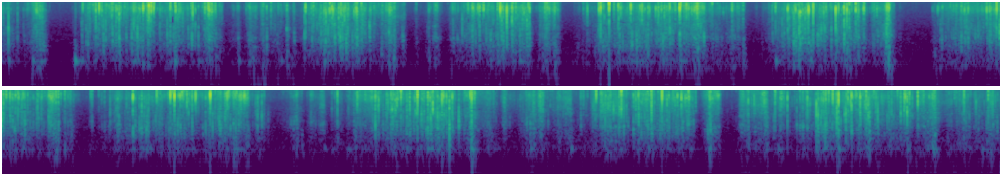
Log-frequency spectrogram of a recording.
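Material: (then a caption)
Slime, plastic. A palm-sized clear orange slime filled with purple and pink plastic star sequins is squeezed in one hand, then kneaded with the fingertips of both hands. This produces repeated bursts of bright, crisp crackling and crinkling, separated by brief silences. There is almost no low end.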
